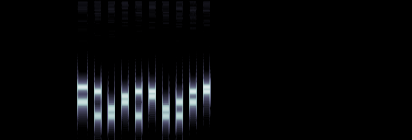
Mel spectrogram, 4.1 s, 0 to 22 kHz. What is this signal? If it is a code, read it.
Multi-frequency trunk signalling (R1, as on North American trunks), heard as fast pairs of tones, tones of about 70 ms. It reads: KP 71670129 ST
